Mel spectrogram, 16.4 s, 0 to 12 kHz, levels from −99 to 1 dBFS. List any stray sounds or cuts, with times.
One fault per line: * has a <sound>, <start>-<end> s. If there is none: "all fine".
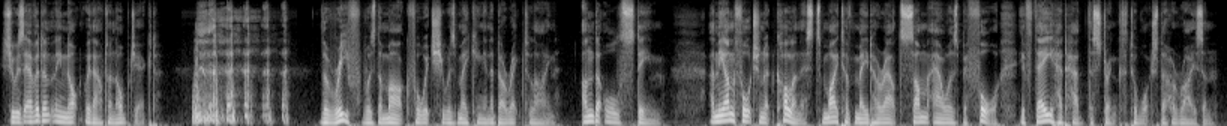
* has a laugh, 2.6-3.9 s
